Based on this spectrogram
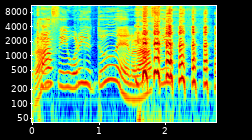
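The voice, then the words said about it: Heavy Honduran accent. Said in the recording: “she's from Honduras, so she had this like heavy accent.”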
